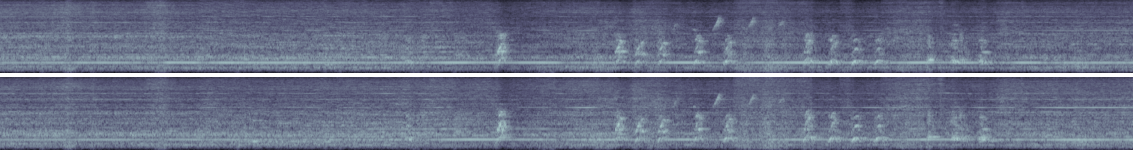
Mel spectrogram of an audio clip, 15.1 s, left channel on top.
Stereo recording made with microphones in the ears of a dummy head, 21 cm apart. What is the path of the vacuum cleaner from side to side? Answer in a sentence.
In this clip you hear the vacuum cleaner move from left to right.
